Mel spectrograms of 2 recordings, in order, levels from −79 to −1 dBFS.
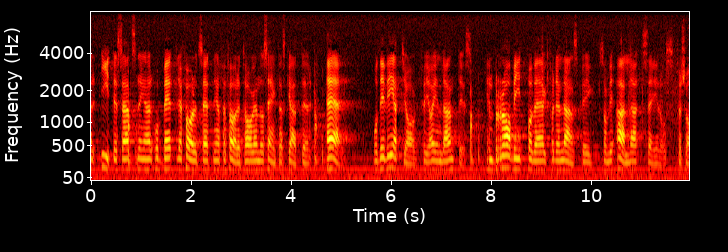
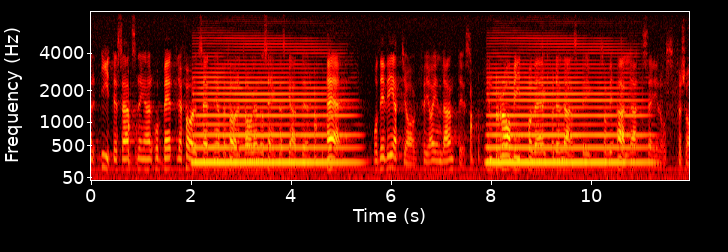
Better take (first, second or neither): first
